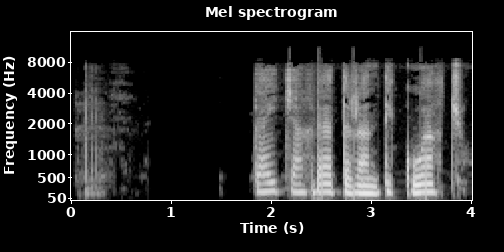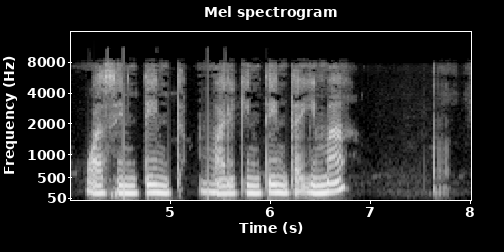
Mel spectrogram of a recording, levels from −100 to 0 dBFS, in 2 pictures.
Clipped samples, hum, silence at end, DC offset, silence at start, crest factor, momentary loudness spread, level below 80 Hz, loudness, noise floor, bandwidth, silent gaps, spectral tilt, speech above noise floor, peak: under 0.1%; none; 0.3 s; under 0.1%; 0.15 s; 14 dB; 9 LU; -46 dBFS; -14 LUFS; -65 dBFS; 8.2 kHz; 0.80-1.48 s, 1.56-1.78 s; -6 dB/octave; 52 dB; 0 dBFS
